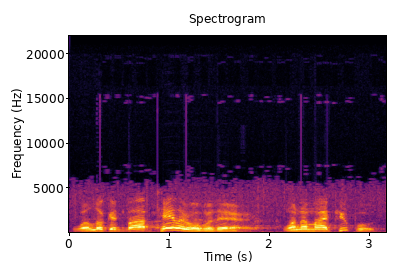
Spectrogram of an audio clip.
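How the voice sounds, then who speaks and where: An actor playing a stern, bossy gym instructor in a 1930s radio comedy sketch, brisk and scolding. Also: male voice, a little high, sing-song, husky. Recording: tinny reverberant old radio broadcast.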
